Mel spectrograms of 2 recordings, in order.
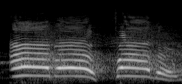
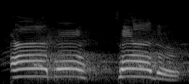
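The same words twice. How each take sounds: First: It is said at a louder volume. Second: It is said at a softer volume.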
